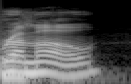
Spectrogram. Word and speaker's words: Rameau: Is it Rameau? Is that how you pronounce it? – Rameau.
